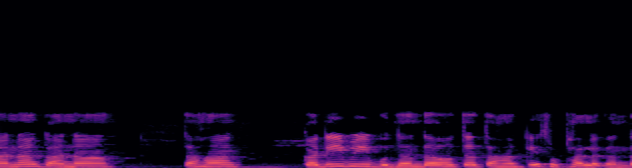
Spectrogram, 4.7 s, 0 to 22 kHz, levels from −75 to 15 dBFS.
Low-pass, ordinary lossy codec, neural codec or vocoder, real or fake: 7.2 kHz; none; vocoder, 44.1 kHz, 128 mel bands every 256 samples, BigVGAN v2; fake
